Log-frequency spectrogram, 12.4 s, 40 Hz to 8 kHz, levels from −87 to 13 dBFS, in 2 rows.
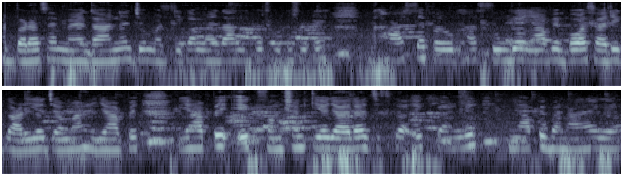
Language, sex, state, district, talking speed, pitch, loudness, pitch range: Hindi, female, Chhattisgarh, Bilaspur, 205 wpm, 200 Hz, -27 LUFS, 195-215 Hz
